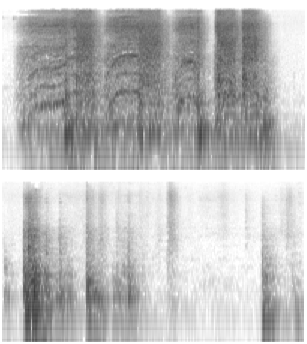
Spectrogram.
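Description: Cordless drill-driver driving screws into wood, its motor running in four short back-to-back bursts, then one brief burst a little after four seconds in. Light knocks of the wooden piece being handled follow.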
